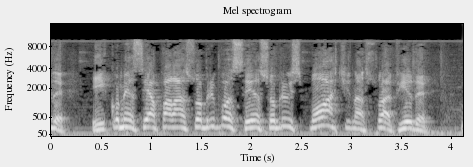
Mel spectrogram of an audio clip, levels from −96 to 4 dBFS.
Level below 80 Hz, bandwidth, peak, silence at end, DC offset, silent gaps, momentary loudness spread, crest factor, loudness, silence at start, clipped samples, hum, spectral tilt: -32 dBFS; 10.5 kHz; -2 dBFS; 0 s; 2%; none; 5 LU; 10 dB; -13 LUFS; 0 s; under 0.1%; none; -4.5 dB/octave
